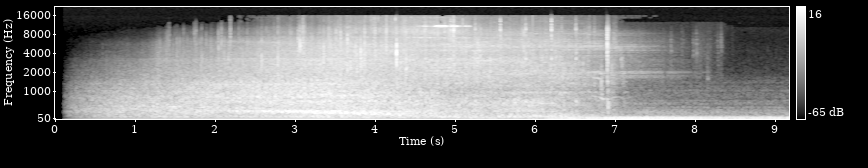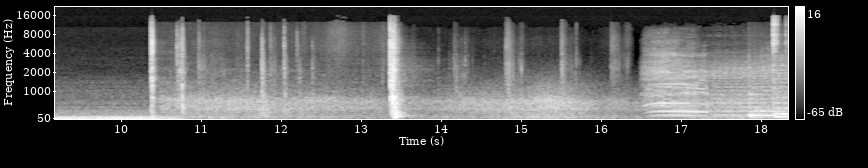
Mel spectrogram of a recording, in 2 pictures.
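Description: A car drives up with a rushing noise that swells and fades, then its engine runs low and steady until it cuts off about eleven seconds in. A single loud thump follows about two seconds later, a car door shutting, then a few small knocks, and music comes in near the end.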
